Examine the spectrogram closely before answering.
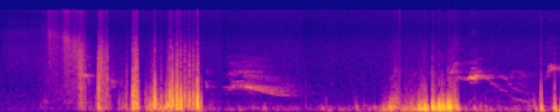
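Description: Puppies rustle and shuffle on a blanket.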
